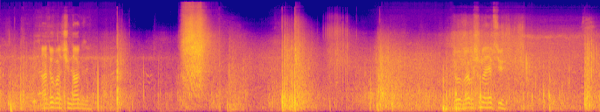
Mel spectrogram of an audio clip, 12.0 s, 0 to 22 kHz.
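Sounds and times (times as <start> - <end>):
hissing firework crackle: 3.5 - 5.5, 6.5 - 12.0
fireworks bangs: 3.6 - 5.0.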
